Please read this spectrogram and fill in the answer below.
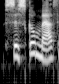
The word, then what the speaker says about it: Cisco Meth: The beautiful thing is that if you Google Cisco Meth, it's spelled just like computer accessories and the drug, you'll find me.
